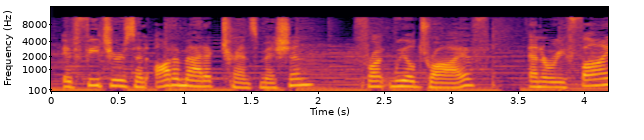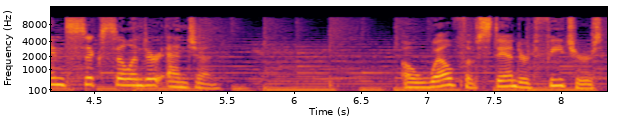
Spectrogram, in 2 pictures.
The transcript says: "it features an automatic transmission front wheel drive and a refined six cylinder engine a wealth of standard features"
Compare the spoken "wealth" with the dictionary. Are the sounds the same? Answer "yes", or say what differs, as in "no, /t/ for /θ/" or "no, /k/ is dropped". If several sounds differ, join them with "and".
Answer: yes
